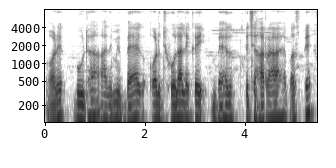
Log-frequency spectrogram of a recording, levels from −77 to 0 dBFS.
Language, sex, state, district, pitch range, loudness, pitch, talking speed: Hindi, male, Bihar, Patna, 100-110 Hz, -20 LUFS, 105 Hz, 155 wpm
